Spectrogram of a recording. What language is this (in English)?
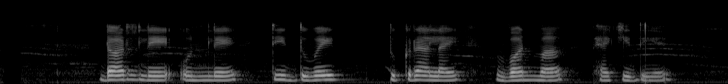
Nepali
